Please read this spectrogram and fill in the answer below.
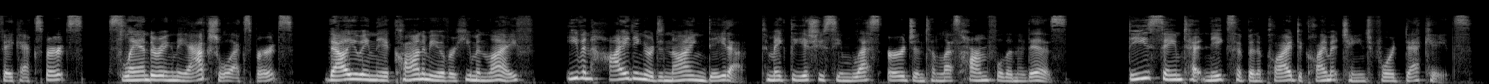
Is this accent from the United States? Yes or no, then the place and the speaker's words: no; Canada; in my home country of Canada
